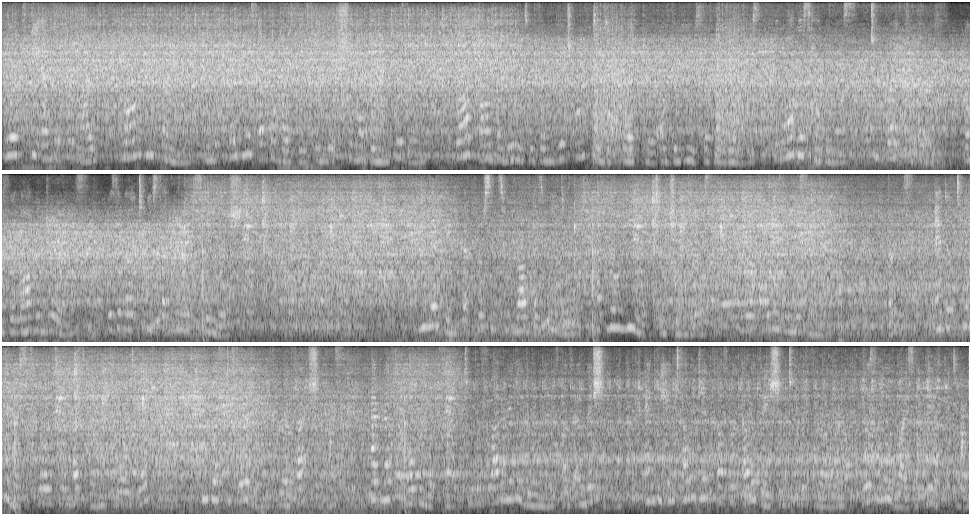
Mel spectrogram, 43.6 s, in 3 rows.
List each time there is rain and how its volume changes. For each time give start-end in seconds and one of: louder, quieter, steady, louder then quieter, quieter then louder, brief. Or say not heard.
0.0-36.0 steady.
